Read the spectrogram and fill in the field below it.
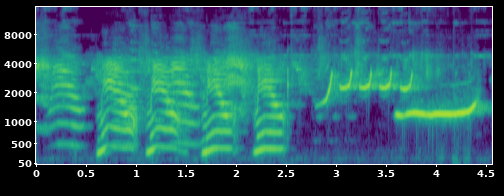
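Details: Hand-tame talking pet parrot, kept indoors, gives a run of five nasal meow-like calls, then quick piping chirps and a long, steady whistle that lifts sharply at the end.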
